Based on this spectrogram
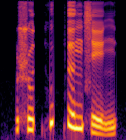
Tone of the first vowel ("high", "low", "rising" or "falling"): low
